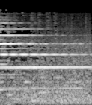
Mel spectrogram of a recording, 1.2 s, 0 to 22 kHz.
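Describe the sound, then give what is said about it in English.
Bell tolling at the World Trade Center in New York City during a morning moment-of-silence memorial for September 11, heard as a faint, steady ringing resonance with humming overtones that hold and slowly fade. “It's the sound of a bell tolling at the World Trade Center in New York City at 8:46 this morning”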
